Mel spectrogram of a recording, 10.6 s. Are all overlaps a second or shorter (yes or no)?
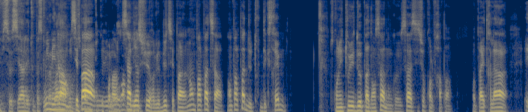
no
